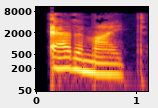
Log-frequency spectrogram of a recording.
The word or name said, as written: Adamitical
